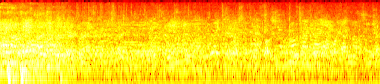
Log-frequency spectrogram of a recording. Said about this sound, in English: Crowd still filing in. It's a good-sized crowd.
